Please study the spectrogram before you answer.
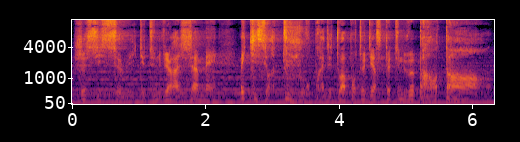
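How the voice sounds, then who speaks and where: A man playing a menacing, mocking voice that haunts a killer's mind in an audio drama, with drawn-out theatrical delivery. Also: medium pitch, creaky, music in the background, natural voice. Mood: menacing, taunting. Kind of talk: amateur audio drama acting.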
